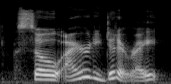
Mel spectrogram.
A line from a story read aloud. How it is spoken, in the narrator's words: she asked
